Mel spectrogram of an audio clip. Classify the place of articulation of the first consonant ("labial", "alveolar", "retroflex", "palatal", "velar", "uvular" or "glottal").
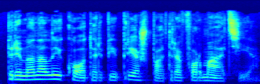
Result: labial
